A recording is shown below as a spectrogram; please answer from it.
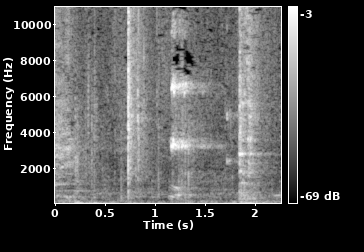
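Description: Footfalls and short court-shoe squeaks on a wooden gym floor, with two sharp knocks a little over a second apart, in a large reverberant hall with faint voices.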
